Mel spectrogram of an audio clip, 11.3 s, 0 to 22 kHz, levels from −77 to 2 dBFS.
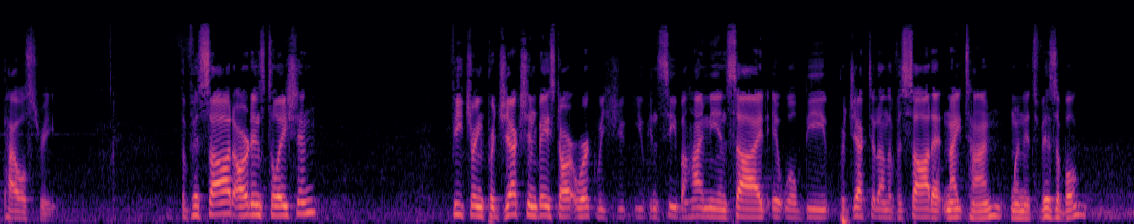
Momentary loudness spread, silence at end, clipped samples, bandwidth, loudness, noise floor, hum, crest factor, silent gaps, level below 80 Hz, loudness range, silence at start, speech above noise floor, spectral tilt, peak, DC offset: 13 LU; 0 s; under 0.1%; 14 kHz; -26 LUFS; -55 dBFS; none; 16 dB; none; -50 dBFS; 2 LU; 0.05 s; 29 dB; -5 dB/octave; -12 dBFS; under 0.1%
